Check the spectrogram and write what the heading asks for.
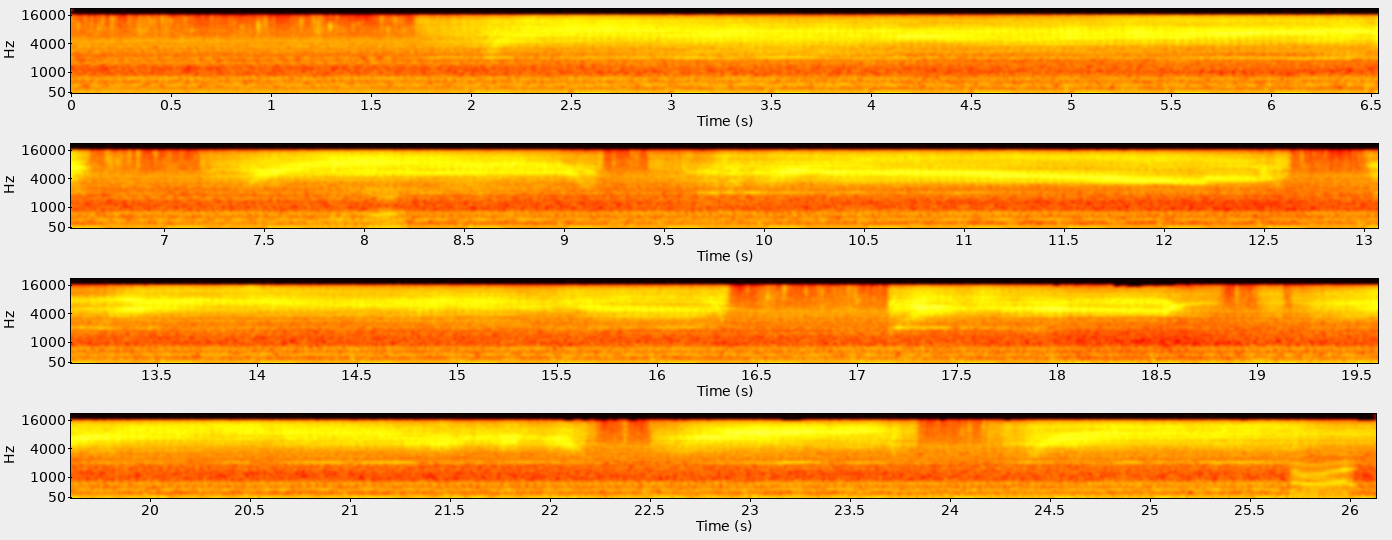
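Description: A piece of opal being ground by hand against a water-fed lapidary grinding wheel: a steady wet scraping hiss over the machine's running hum, with a regular low throb. The stone is being pushed hard to take material off and shape it toward the template outline.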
